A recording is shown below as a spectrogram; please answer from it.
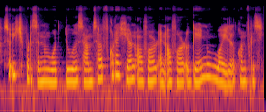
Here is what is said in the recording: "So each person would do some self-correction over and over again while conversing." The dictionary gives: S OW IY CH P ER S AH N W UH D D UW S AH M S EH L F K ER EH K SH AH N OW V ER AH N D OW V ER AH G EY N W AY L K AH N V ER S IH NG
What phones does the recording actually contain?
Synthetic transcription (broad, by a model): S OW IY CH P ER S AH N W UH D D UW S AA M S EH L F K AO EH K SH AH N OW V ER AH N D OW F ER AH G EY N W AY L K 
